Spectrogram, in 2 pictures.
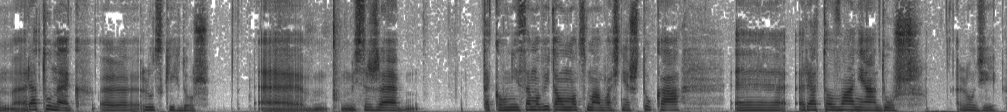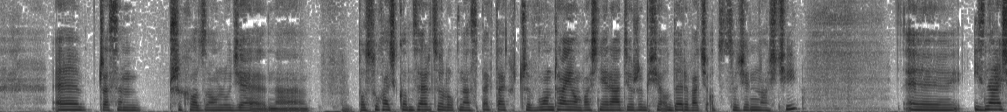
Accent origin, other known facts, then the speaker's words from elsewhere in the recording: Warsaw, Masovian Voivodeship, Poland; ja z Warszawy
